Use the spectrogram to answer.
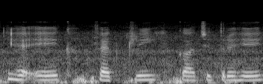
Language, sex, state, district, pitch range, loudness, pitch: Hindi, female, Uttar Pradesh, Deoria, 195-205 Hz, -17 LUFS, 195 Hz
